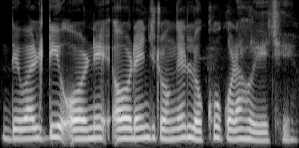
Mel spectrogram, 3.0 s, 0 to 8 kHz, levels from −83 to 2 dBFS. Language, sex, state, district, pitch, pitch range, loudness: Bengali, female, West Bengal, Alipurduar, 200 Hz, 190-210 Hz, -15 LUFS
